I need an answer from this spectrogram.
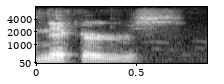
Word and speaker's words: knickers: Starts with a silent K 200. It's what the Brits call underwear, and yes, you can say it on TV. Jeff. Big Jeff. What is knickers?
